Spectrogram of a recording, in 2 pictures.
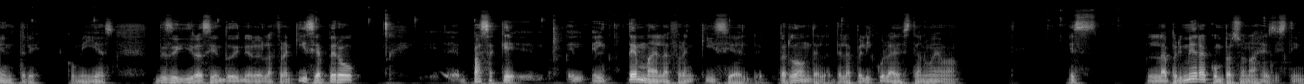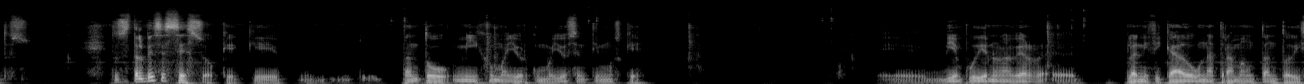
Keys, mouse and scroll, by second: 1.5 click, 2.3 middle click, 3.3-4.5 drag, 4.9 click, 5.9 click, 6.9 shift+middle click, 8.5-9.8 drag, 9.9 middle click, 11.7 click, 12.4-14.7 drag, 14.7-16.5 middle drag, 16.1 g, 18.1 click, 19.1 r, 20.1 click, 21.1 g, 22.5 click, 24.7 Tab, 25.0 right click, 25.9-26.0 middle drag.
